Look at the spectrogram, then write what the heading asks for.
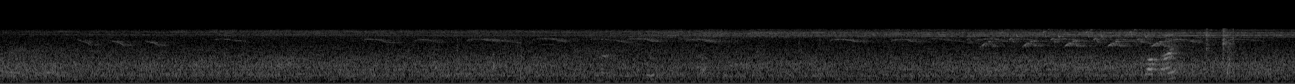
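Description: A bird calling in short, repeated arched chirps over a steady high hum of insects. About eleven and a half seconds in, two brief louder sounds stand out.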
